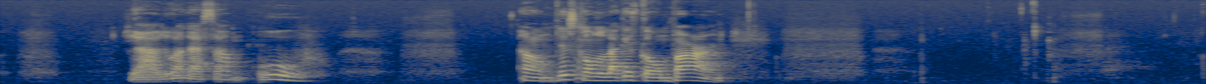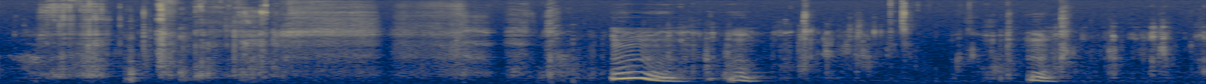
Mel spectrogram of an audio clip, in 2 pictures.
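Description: A young woman hums and moans with pleasure close to a microphone.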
